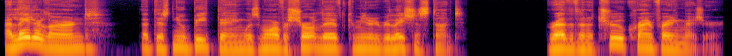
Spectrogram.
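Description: A man's voice: medium pitch, a little fast, a little mellow, dry recording. A man hosting a podcast, telling first-person stories of his police days with wry, dry humor. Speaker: podcast host and former police officer.

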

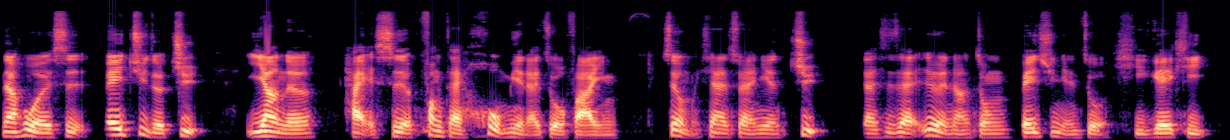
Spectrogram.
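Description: A man teaching a language lesson in a steady explaining manner, with many fillers. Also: fairly low pitch, fairly quick.

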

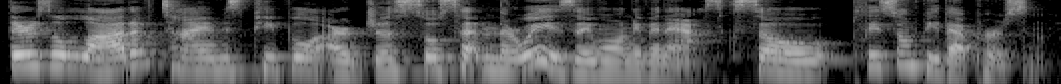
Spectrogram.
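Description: A woman from Wisconsin hosts her own podcast, giving a casual motivational talk at a moderate pace. She's chatty and enthusiastic, her pitch leaping around as she makes her points. She keeps checking in with "right?" and fills her speech with "like".

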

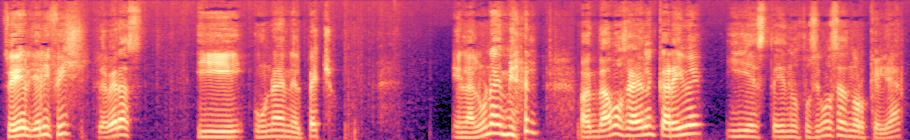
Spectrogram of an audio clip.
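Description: Guy on a talk show, kinda high voice, dry close sound, keeps restarting his sentences. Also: normal speed, no echo. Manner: animated storytelling with frequent restarts. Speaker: guest, TV news presenter. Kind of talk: casual interview chat.

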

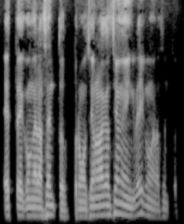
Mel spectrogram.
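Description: A man's voice: medium pitch, rapid-fire, no room sound, clean studio sound. A man, joking and egging his friends on in a casual chat.

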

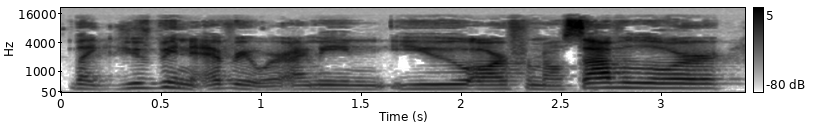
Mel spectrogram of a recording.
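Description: A woman's voice: mid-range voice, normal speed, crowd noise. A woman interviewing a guest, asking long questions that ramble and restart.

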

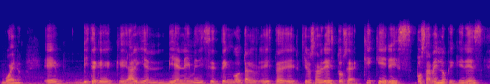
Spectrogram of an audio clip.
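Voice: medium pitch, takes it slowly, vocal fry, dull audio, slight background noise. A fortune teller with an Argentine Spanish accent hosting a conversational tarot card reading for a caller on the radio. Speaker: radio tarot reader and host.

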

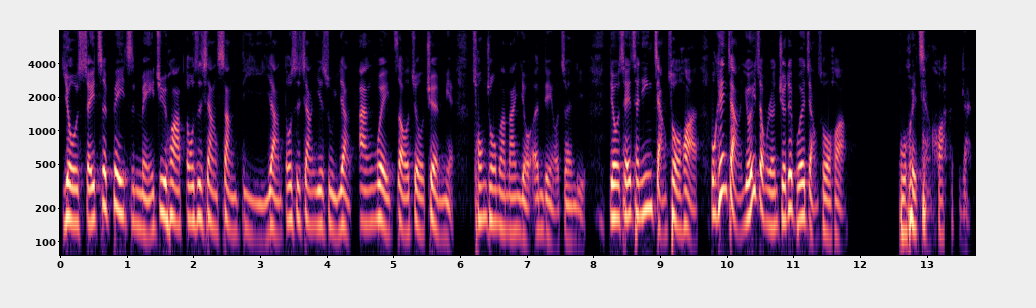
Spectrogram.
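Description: A man's voice: a little high, a little fast. Guy pastor giving a sermon, bouncy up and down voice, cracks jokes, keeps asking the crowd questions. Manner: animated, joking, keeps asking the audience questions.

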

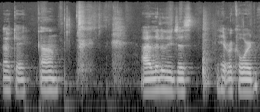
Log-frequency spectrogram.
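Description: A young man hosting a casual solo podcast from his bedroom, rambling and self-deprecating in a monotone voice with many fillers. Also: medium pitch, slow pace, faint music behind. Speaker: podcast host. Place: bedroom at home.

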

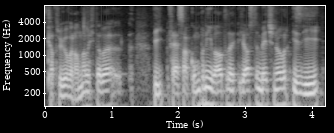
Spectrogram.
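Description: A man with a Flemish accent, a café regular asking a guest quick questions in a casual chat. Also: fairly low pitch, steady tone, mellow. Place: café bar.

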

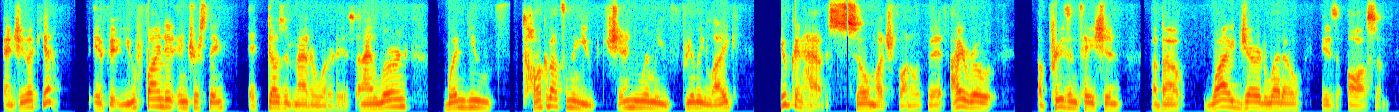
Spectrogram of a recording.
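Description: A young man, a university student, chatting as an interview guest, soft-spoken and quick to laugh as he acts out little scenes. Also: on the high side, lively intonation, no room sound, highs cut off. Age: young adult. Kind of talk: casual interview chat.

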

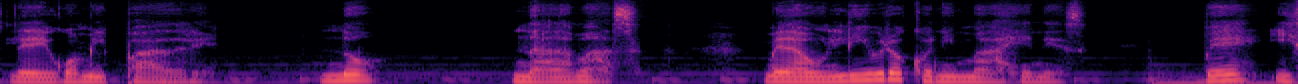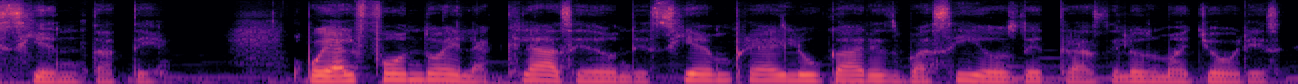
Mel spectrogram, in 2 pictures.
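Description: A woman giving a soft, measured literary reading that sometimes drops to a whisper. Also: fairly low pitch, soft background music. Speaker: reader.

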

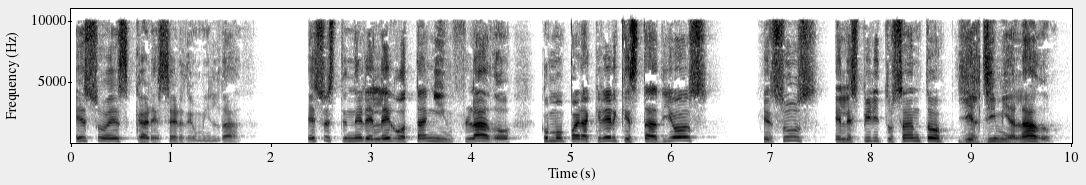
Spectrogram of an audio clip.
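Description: Delivering a sermon at a moderate pace, a man with an Ecuadorian Spanish accent and a noticeably high voice preaches with animation. He seems to be a pastor in his thirties and slips into acted-out dialogues with God.

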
